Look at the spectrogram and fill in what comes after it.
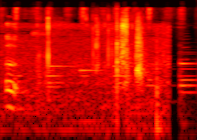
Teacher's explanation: bunyi yang dihasilkan dengan cara lidah merata tidak ada lidah yang dinaikkan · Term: Bu pusat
